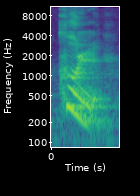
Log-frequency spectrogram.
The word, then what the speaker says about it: cool: Cool. Attention à la prononciation. Não é U, é cool. Cool. Ok? No final a língua encosta no céu da boca.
